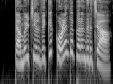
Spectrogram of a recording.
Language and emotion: Tamil, surprised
